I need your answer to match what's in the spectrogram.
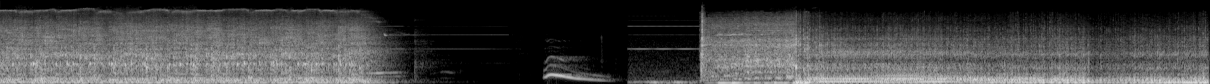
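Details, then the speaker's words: Audi R8 engine after complete rebuild, first starts: cranks, catches and settles into an uneven lumpy idle with a pulsing beat; improving each start, owner suspects system needs flushing; right bank smoking from old oil in exhaust. "It sounds good on initial startup. It's running a little bit lumpy on idle, but every start it gets better and better."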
